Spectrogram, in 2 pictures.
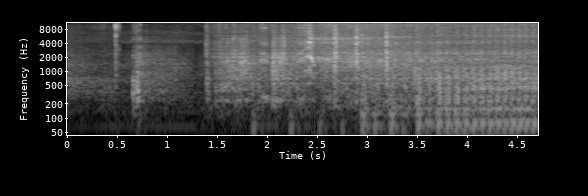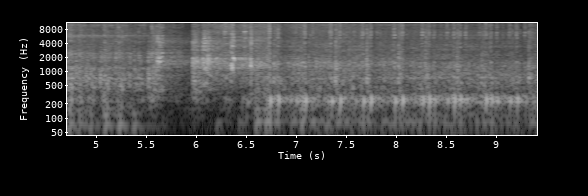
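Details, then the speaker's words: Kawasaki 300 ATV that sat long with a fuel issue and dead battery, after throttle assembly refit; cranks, catches and settles to an even single-cylinder idle on its own with choke off: normal idle. "That's idling. That is idling under its own power with the choke off."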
